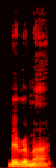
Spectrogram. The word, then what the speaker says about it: Miramar: screens now, Pierce Chas, surely that's pronounced mirror or Myra or something like that. Well, it's not. I met Dennis Muffet in the early 2000s because my now ex, the first Mrs. Py Chaser was a friend of his daughter. Apologies for that. But as you would imagine, we spoke about buses and he pronounced it as Miramar.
